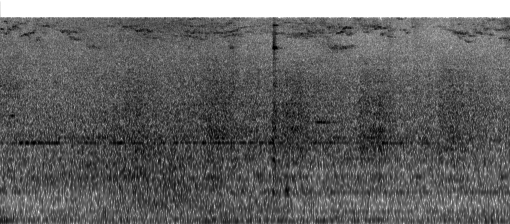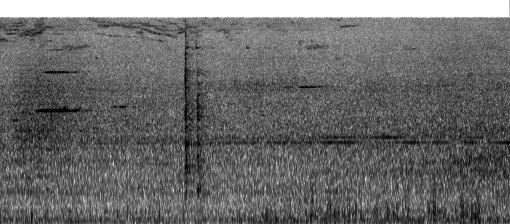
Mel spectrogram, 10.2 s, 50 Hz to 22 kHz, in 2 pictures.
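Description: Diesel engine of the SPMW 8000 rail crane running steadily, with a couple of sharp metallic clicks, one near three seconds in and another near seven seconds in.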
